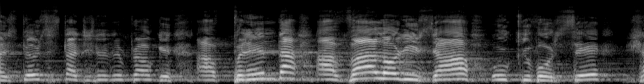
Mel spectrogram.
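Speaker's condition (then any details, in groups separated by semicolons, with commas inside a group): Cerebral palsy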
